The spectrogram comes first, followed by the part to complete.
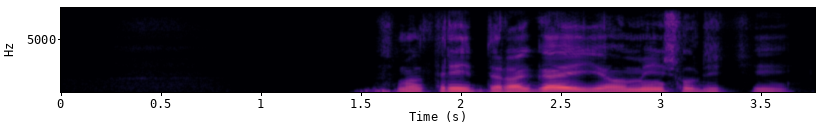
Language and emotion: Russian, neutral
